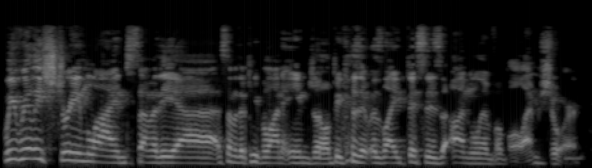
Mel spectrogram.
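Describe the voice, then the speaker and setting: A man's voice: medium pitch, expressive, a little fast. A man co-hosting a podcast in casual chat, joking wryly and acting out imagined quotes. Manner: wry, jokey, acts out imagined quotes. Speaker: podcast host. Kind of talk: casual chat with comic riffing.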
